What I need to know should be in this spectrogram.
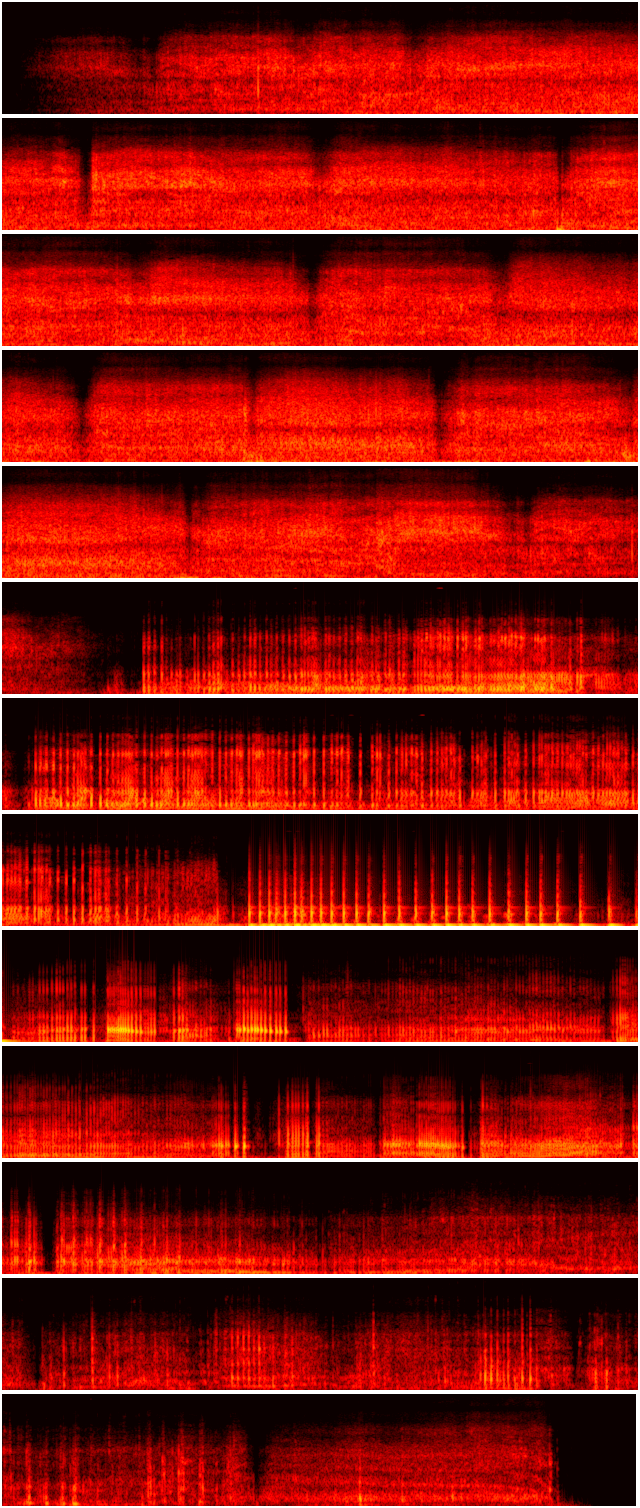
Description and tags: Just few sounds made with contact microphone. No post processing.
